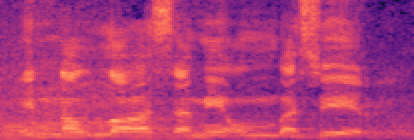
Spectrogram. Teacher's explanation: Dalam hukum nun mati atau tanwin, iklab berarti menukar atau mengganti nun mati menjadi tanwin. Nun mati atau tanwin menjadi mim mati disertai dengan dengung. Nun mati atau tanwin dibaca iklab apabila bertemu dengan ba.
